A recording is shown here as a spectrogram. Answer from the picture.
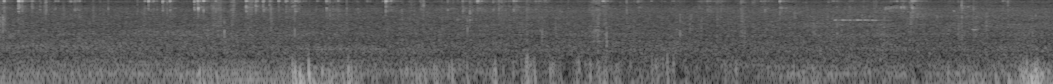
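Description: Footsteps on asphalt and low rumbling from the handheld microphone as it follows the dog. There is a heavier thump about three seconds in, and faint light jingling.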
